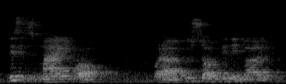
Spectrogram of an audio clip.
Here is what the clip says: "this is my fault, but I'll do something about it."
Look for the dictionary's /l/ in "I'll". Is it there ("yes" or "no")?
no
